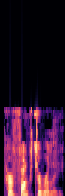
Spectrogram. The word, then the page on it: perfunctorily: British English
